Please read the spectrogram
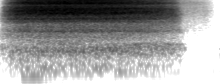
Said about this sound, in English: Breathing out and letting it flow.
